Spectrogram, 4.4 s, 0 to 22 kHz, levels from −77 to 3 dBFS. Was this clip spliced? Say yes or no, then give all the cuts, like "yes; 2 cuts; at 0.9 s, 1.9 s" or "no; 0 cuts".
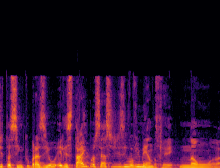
no; 0 cuts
